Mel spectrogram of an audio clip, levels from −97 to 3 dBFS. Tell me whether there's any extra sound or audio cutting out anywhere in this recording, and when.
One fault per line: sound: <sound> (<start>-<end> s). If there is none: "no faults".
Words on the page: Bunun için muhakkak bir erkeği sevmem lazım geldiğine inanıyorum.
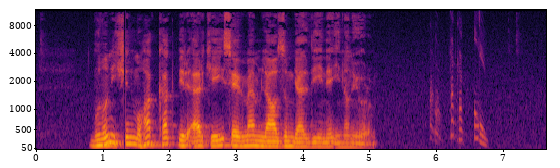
sound: dropout (1.3-1.3 s)
sound: chirp (5.9-6.8 s)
